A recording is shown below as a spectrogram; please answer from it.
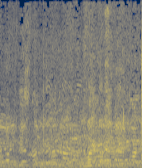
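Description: Low chatter of people talking in an outdoor crowd, softer than the main speaker's voice, over a steady low street background.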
